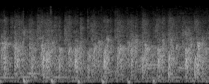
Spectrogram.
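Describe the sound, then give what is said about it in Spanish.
Audience applause for a group of young men: thick, steady clapping from many hands, with soft low thumps pulsing regularly beneath it. “yo creo que un aplauso para estos muchachos. ¡Un aplauso!”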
